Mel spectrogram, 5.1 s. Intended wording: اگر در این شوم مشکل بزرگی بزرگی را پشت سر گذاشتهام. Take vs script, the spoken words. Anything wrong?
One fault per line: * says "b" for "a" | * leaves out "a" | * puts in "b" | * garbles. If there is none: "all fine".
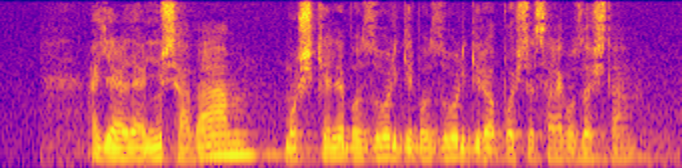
all fine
